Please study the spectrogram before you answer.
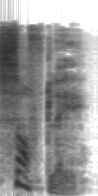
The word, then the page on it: softly: British English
